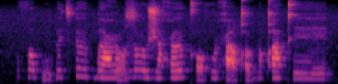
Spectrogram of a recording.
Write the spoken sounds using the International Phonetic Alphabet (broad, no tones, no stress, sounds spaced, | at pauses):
θ ɔ p ṵ ʔ ʏ t͡sʼ ø ɓ ɐ ʕ ṵ zˤ u ʒ ə ħ œ kʰ ɔ̰ x u ħ a̰ qʼ ṵ b ʏ qʼ ɐ kʰ e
